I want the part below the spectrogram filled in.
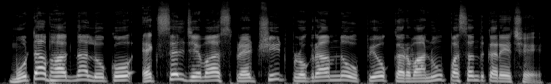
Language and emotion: Gujarati, neutral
